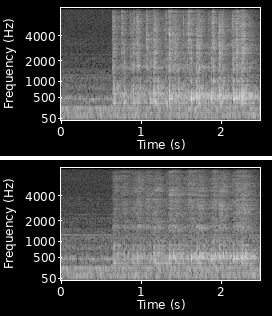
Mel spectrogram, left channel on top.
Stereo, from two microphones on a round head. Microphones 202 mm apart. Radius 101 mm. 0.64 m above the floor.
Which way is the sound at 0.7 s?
65° left (ahead or behind).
